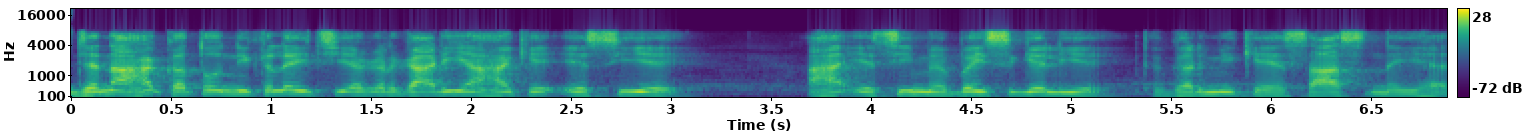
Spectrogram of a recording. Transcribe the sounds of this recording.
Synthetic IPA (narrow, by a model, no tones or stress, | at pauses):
d͡ʒenaəɦãkət̪oniklɛjt͡ʃʰiəɡəɾɡaɾiəɦãkeʔesie | əɦãʔesimebəɪsɡeliet̪ɔɡəɾmikeːɦsasnəjɦɛ̰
